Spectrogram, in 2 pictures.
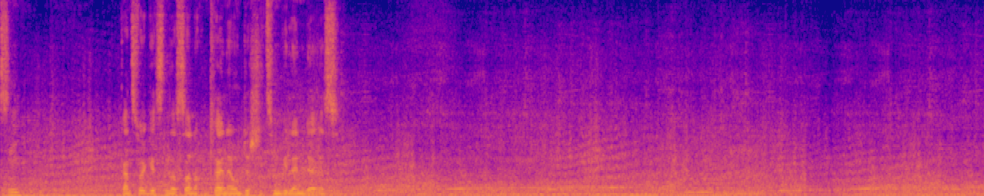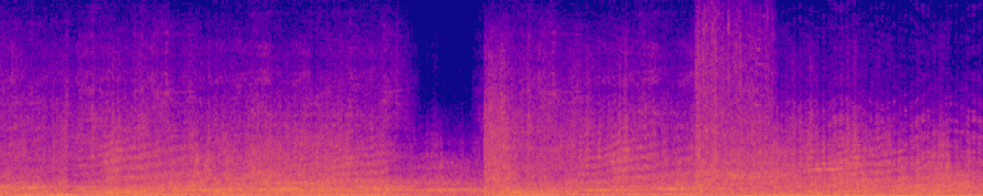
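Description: A racing pod's engines roar and whine steadily at high speed.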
